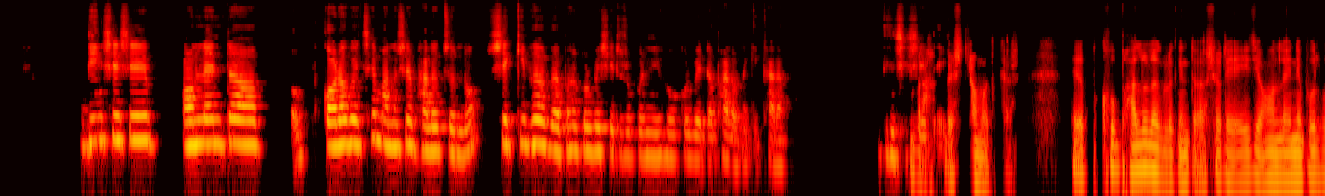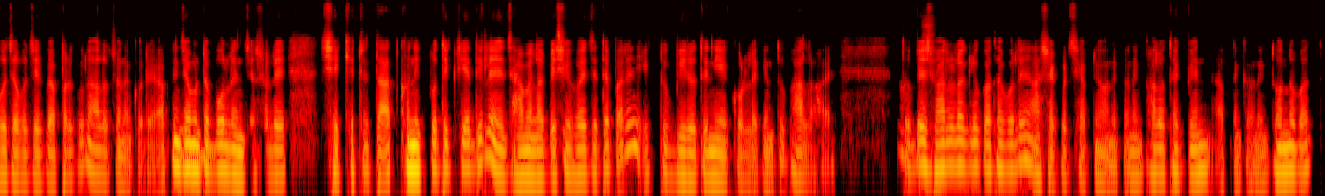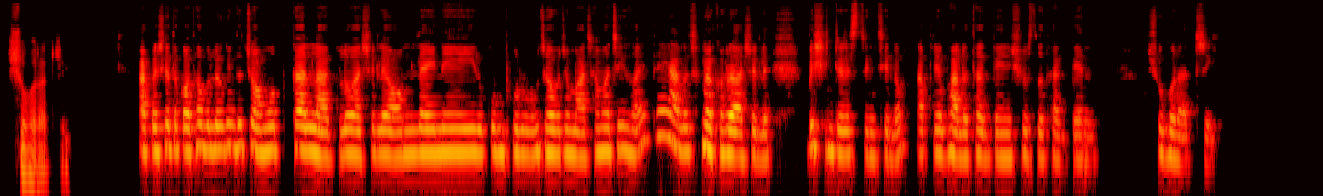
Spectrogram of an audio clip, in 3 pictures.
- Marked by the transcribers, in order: tapping; other background noise; laughing while speaking: "আলোচনা করা আসলে"
- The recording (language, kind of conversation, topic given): Bengali, podcast, অনলাইনে ভুল বোঝাবুঝি হলে তুমি কী করো?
